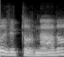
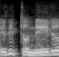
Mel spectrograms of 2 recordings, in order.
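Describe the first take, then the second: First: Tornado with an open Italian AH in the middle; Tornado with "nah". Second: Tornado with a long AY in the stressed middle syllable; Tornado with "nay". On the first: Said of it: "That's the Italian way". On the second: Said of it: "I don't know how to say it in English". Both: Shown as a demonstration.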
